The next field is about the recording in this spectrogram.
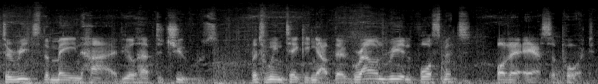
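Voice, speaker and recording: An actor playing a proud older American military general with a blunt, salty, commanding manner in a video game cinematic. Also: male voice, lowish voice, lively intonation, normal speed, fairly bright tone, a little hiss or hum. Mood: weary, stern.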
